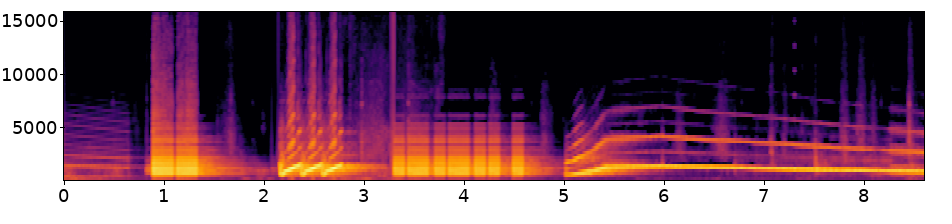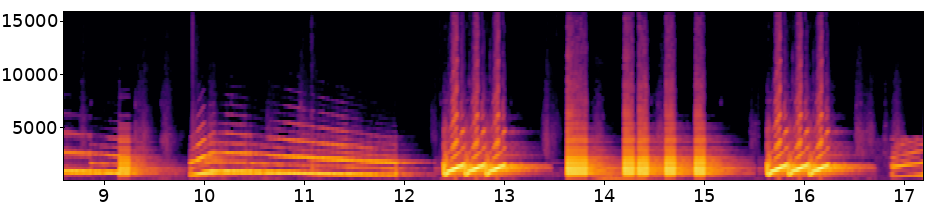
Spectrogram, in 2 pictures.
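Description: Police patrol car's electronic siren switching between patterns: short repeated blasts of a harsh horn tone, quick rising whoop chirps, and two long wails that sweep up fast and then slowly fall.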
